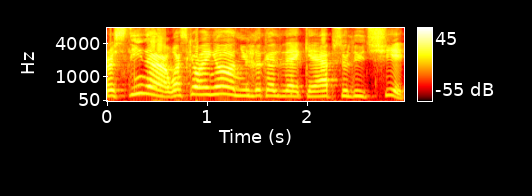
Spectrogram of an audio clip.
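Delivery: strong put-on French accent. Reading a scripted scene as Cheryl Krim, fifties: Cheryl Krim's powerful French accent. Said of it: "powerful French accent".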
